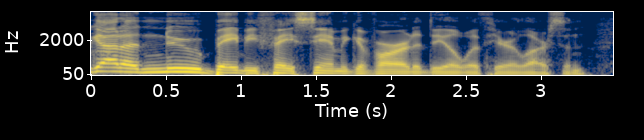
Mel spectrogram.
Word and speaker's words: Guevara: Sammy Guevara.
